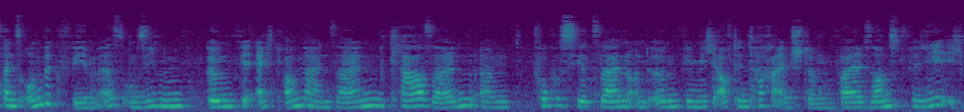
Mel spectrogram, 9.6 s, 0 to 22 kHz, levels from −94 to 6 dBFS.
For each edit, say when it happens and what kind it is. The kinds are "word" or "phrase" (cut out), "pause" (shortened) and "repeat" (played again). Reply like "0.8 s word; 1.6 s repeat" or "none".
2.0 s pause; 5.2 s pause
